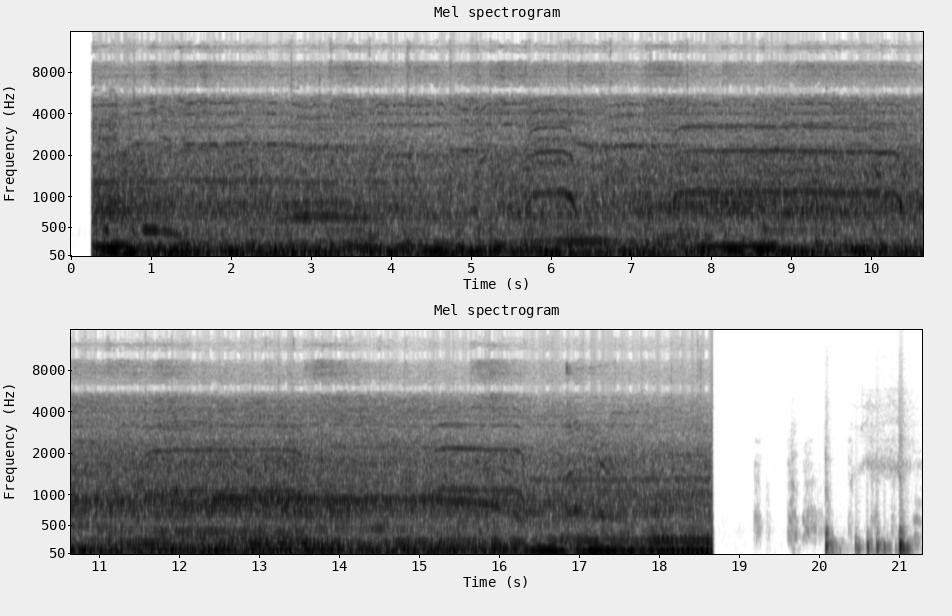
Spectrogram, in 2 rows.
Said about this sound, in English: Best thing that I saw on this Sunday until the Preds blew a 3-1 lead was Will Levis and Lloyd Cushenberry getting the crowd hype before game four.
